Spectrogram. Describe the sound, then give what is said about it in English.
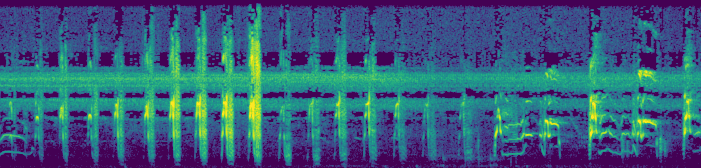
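A rapid series of sharp, high whistling calls from an ani, a bird with a large, laterally flattened bill, about fifteen bright notes in steady rhythm, followed by squeakier, slurred chirps, clear, with no talking. “The Ani's large, laterally flattened bill spits out these sharp, high whistles, slurred whinings, and various squeaks, pips, squeals, and growls.”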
